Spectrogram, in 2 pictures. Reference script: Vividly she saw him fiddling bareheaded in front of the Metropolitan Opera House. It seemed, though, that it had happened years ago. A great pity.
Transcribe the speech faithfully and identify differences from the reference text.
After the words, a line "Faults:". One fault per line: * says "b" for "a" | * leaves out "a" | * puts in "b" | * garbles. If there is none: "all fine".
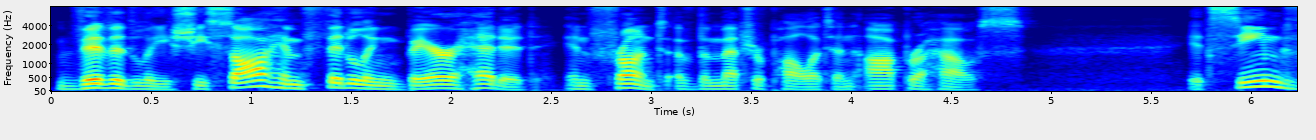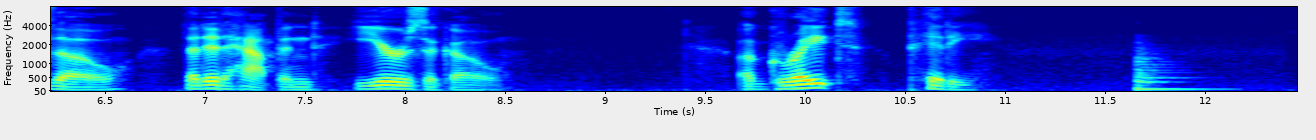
Vividly she saw him fiddling bareheaded in front of the Metropolitan Opera House. It seemed, though, that it happened years ago. A great pity.
Faults:
* leaves out "had"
